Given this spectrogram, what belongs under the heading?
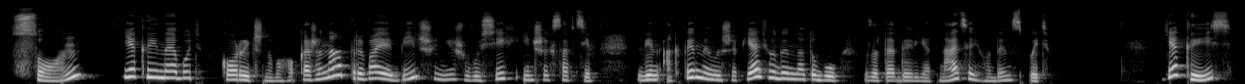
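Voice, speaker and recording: Woman teacher doing an online lesson, bouncy pitch, warm mellow voice, leans on each example word. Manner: clear, animated explaining with stressed example words.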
